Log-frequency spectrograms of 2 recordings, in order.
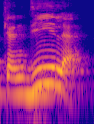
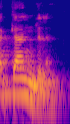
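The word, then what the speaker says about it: candela: يا جماعه عشان في ناس بتنطق نطق غريب قوي، بصراحه نطق غريب قوي، يقول لك كانديلا، كانديلا، مفيش الكلام ده، اسمها كاندلا. اليه سايلنت شويه، جاي من كلمه شمعه، شده الاضاءه، كاندلا.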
